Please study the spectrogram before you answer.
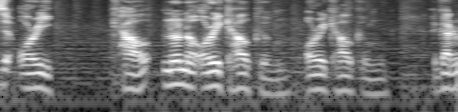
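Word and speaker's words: Orichalcum: Ori or is it Ori Cal no no Ori calcum Ori calcum I got to remember Ori calos Ori calcum until we learn otherwise or or calcum I'm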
